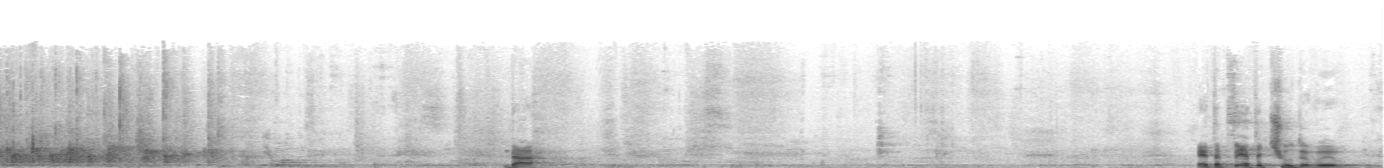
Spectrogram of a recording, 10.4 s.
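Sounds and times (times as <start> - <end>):
audience applause at a magic trick performance: 0.0 - 2.2
speech: 3.8 - 4.2, 9.0 - 10.3.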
